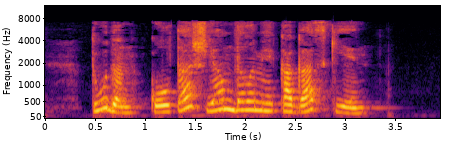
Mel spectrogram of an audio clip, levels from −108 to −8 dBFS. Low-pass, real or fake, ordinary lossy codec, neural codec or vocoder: 7.2 kHz; real; AAC, 32 kbps; none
